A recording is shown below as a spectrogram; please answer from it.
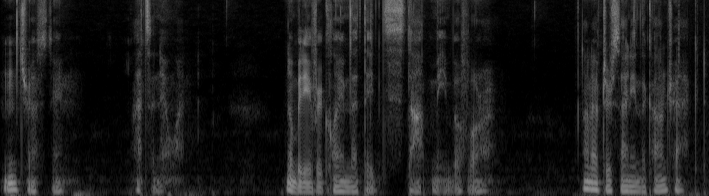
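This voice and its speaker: A man voicing an ancient archdemon who is smug, amused and condescending, in a breathy, murmured dark fantasy ASMR roleplay with teasing, leisurely politeness. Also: rumbling low, unhurried, pauses often, exaggerated voice. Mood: amused, menacing.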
